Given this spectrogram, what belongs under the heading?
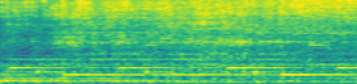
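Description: Branzino fillet sizzling steadily in butter in a hot pan, a close, continuous bright frying hiss that holds level throughout with no voices.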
